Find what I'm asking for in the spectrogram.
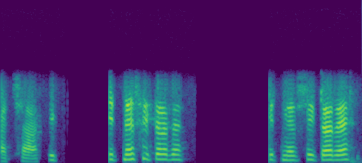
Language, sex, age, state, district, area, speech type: Hindi, female, 45-60, Rajasthan, Jodhpur, urban, conversation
